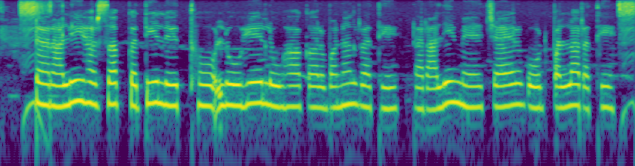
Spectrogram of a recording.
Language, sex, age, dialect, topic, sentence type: Chhattisgarhi, female, 18-24, Northern/Bhandar, agriculture, statement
